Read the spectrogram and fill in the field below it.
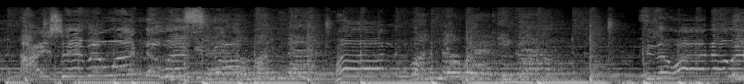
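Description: From 2.82 s to 6.01 s a GSM phone buzz sits under the audio. It is a hard, raspy tone at about 217 Hz, thick with harmonics. It stays steady throughout, which fits a phone on a call. A nearby 2G handset transmits in short radio bursts 217 times a second. The audio circuitry rectifies those pulses into sound. The buzz runs at about 25 dB below the signal and has no connection to it.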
